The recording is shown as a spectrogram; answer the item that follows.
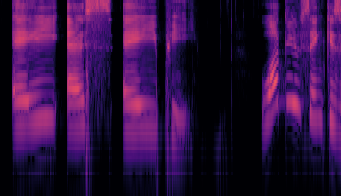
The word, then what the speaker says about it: ASAP: We pronounce it as ASAP.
